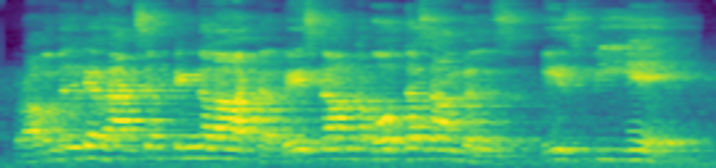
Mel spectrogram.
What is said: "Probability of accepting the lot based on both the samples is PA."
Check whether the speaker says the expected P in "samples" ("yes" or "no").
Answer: no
